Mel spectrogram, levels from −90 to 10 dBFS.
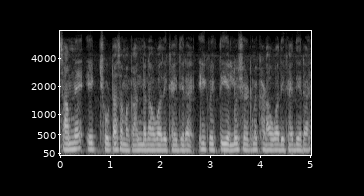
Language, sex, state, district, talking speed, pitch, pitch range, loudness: Hindi, male, Bihar, Saharsa, 265 wpm, 135 Hz, 130-145 Hz, -22 LUFS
